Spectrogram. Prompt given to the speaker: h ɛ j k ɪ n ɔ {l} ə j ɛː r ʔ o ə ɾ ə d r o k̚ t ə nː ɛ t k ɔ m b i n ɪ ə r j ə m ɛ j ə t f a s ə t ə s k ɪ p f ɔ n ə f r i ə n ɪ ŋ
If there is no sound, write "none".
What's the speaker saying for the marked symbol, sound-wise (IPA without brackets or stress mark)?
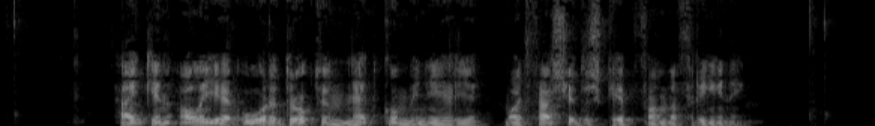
l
